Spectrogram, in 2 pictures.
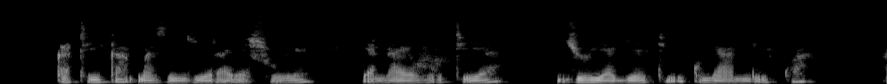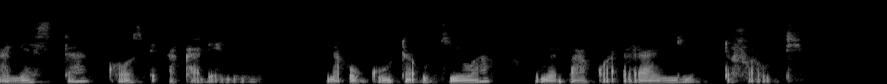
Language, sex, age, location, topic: Swahili, male, 18-24, Mombasa, education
